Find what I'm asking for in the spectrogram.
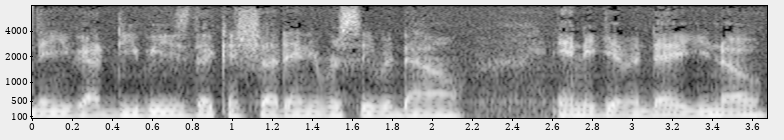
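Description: Backed by music, a man speaks fairly quickly at a medium pitch in a monotone, flat intonation. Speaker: football player. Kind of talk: interview. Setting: team facility. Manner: laid-back, casual, hesitant with fillers.

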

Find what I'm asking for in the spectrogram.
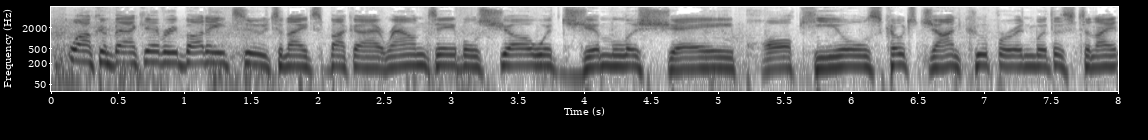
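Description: This man's voice sits fairly high in pitch. He keeps a moderate pace with ordinary pitch variation. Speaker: radio host. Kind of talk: radio sports talk show hosting. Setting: studio. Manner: polished, upbeat, energetic broadcaster delivery.

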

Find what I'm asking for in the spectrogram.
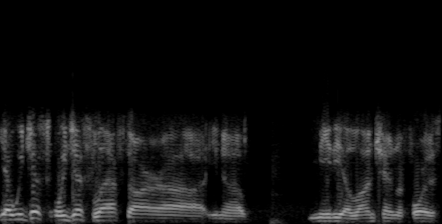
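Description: This man has a plain, everyday voice, a medium pitch, and fairly even intonation. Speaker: NFL beat reporter. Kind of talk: casual sports interview.

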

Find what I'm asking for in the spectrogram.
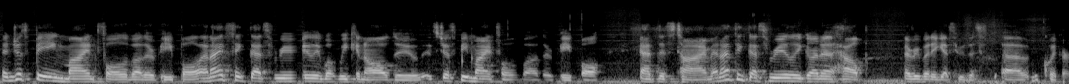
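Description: A plain, everyday voice from a man with an American accent, medium in pitch, moderate in pace, with lively intonation. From Ohio, US Midwest. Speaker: chef. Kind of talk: casual chat.

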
